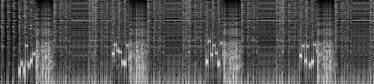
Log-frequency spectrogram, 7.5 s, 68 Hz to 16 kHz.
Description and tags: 8 seconds of my own beats processed through the excellent LiveCut plug-in by smatelectronix ! Average BPM = 130
cymbal, idm, processed, loop, livecut, beat, glitch, bell, metal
